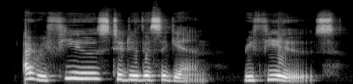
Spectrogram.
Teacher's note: Stress on the second syllable and the long e.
